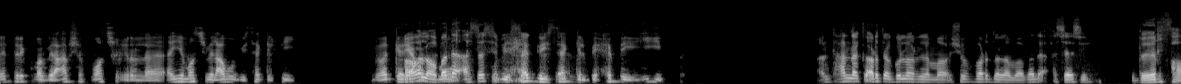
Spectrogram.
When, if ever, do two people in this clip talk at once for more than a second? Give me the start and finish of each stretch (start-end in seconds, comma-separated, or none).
4.0-5.8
